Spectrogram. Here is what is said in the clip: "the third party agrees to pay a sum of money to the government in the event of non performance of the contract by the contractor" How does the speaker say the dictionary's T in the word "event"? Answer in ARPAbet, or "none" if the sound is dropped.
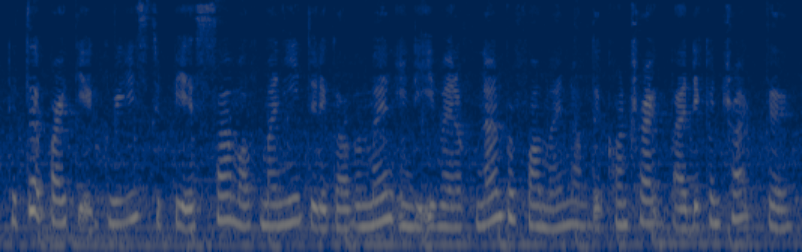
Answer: T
